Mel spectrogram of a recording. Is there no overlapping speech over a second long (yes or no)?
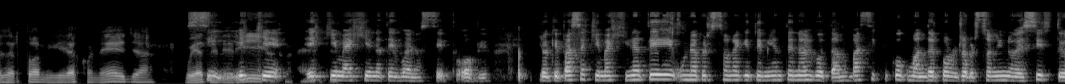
no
